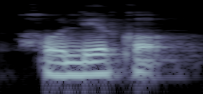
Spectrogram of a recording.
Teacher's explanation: خا پیش خو، لام زیر لی، خولی، قاف زبر قا، خلق، آگے وقف خلق، قاف زبر ہے، زبر پر جب وقف کریں گے، قاف پر جب وقف کریں گے اور زبر ہوگا تو زبر ہٹ جائے گا، جزم آ جائے گا، جزم قاف پر آنے کی وجہ سے قلقلہ کا لفظ بن جائے گا، قلقلہ کو جب بھی پڑھتے ہیں ہلا کے پڑھتے ہیں۔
